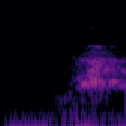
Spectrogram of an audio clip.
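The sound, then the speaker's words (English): A dog gives a single short bark, fairly faint, after a brief moment of quiet background noise, with no talking. “Sorry, that's my dog.”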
